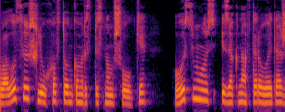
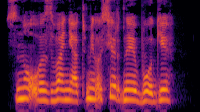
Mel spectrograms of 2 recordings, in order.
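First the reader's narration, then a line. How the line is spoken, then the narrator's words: Old woman groaning. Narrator (Russian): простонала старуха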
